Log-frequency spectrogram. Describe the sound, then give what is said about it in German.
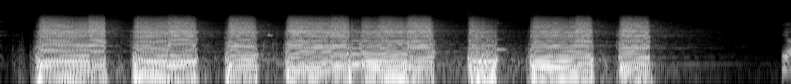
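Heavily distorted electric guitar through a booster pedal, with the Tube Screamer switched off, playing loud, thick chugging chords in short bursts separated by brief pauses, with a ringing tail fading into quiet at the end. “Wenn wir jetzt mal den Typ Screamer ausschalten, nehmen dafür den Booster.”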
